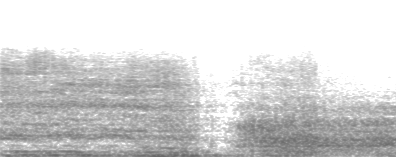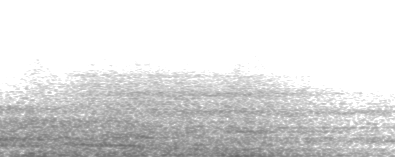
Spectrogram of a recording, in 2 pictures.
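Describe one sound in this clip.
Large wings beat heavily through the air.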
